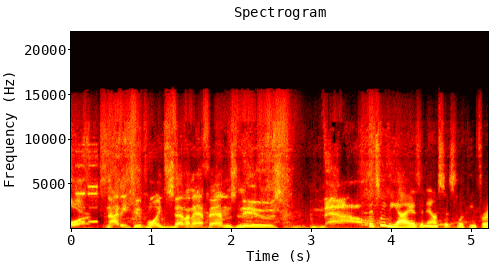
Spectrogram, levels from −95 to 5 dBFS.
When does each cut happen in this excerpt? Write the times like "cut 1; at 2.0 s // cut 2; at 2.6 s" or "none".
cut 1; at 1.2 s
